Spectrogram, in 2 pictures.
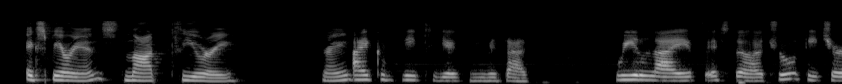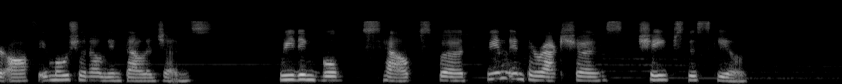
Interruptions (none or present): none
